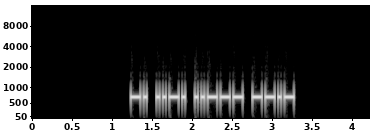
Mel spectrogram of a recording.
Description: Morse code, heard as a keyed tone, about 30 wpm, 700 Hz. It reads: NF2Q
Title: USA Call Signs - 4 Characters - Repeated 3x - 30wpm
